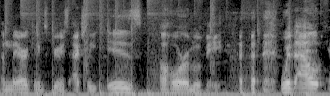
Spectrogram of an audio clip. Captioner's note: chuckles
